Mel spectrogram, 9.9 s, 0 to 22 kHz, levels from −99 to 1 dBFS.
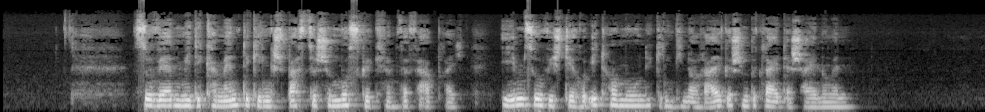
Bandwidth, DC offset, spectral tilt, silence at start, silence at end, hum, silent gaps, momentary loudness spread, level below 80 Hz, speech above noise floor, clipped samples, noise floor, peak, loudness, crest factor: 16 kHz; under 0.1%; -3.5 dB/octave; 0.65 s; 1.35 s; none; none; 20 LU; -52 dBFS; 51 dB; under 0.1%; -67 dBFS; 0 dBFS; -14 LUFS; 18 dB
